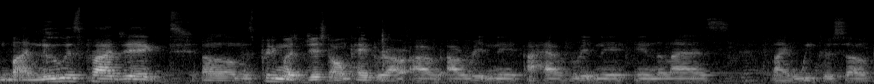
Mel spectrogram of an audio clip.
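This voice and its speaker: A man speaks at a fairly slow pace with a fairly low pitch. Room echo is audible and background noise is noticeable. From Texas (Waco), born in Louisiana. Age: 20s. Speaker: rapper. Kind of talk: interview. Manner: casual, laid-back.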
